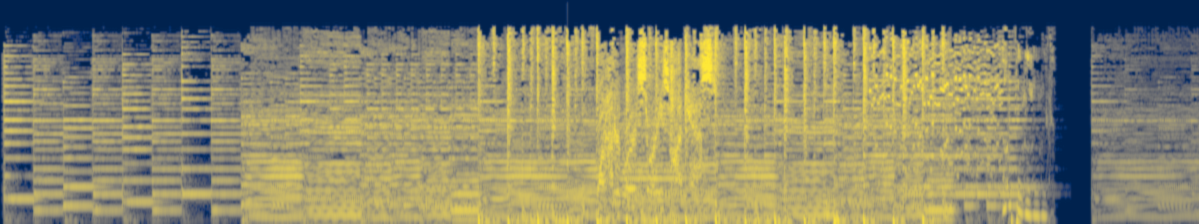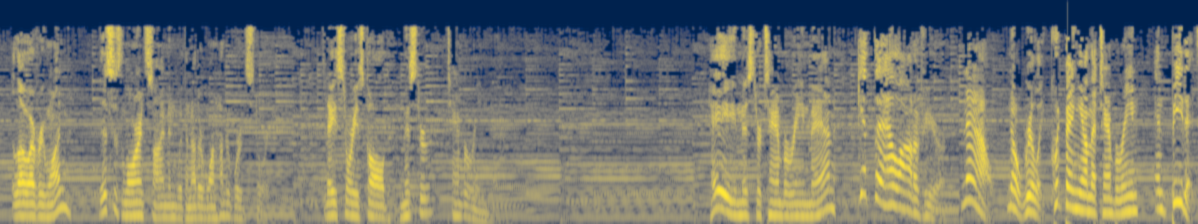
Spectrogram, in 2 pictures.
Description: tambourine

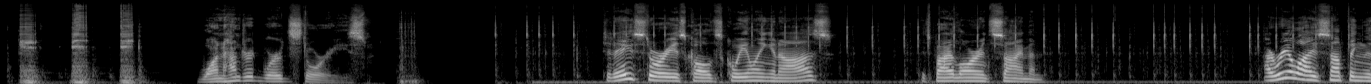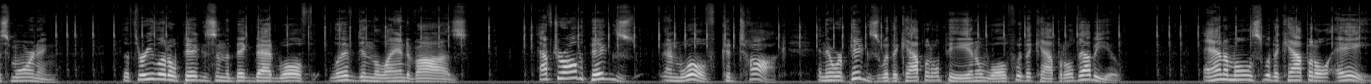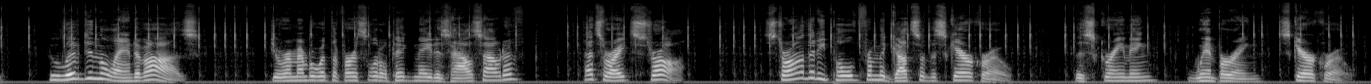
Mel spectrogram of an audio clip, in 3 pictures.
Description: squealing

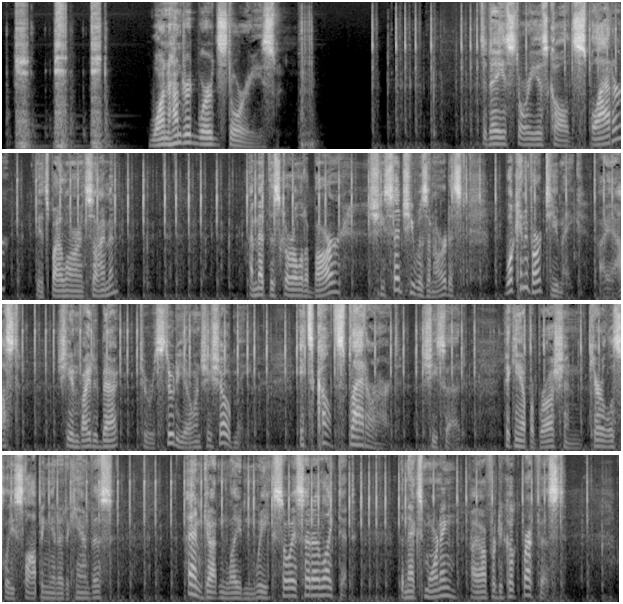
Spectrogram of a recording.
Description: splatter

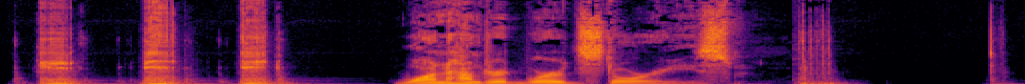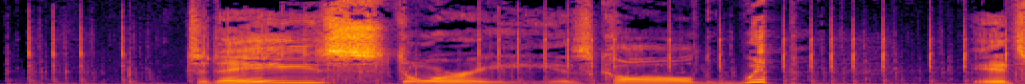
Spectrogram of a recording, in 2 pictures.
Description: whip

